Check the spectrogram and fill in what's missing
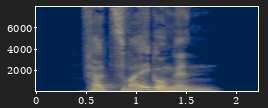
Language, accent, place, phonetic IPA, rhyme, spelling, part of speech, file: German, Germany, Berlin, [fɛɐ̯ˈt͡svaɪ̯ɡʊŋən], -aɪ̯ɡʊŋən, Verzweigungen, noun, De-Verzweigungen.ogg
- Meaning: plural of Verzweigung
